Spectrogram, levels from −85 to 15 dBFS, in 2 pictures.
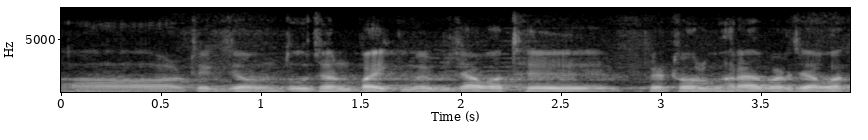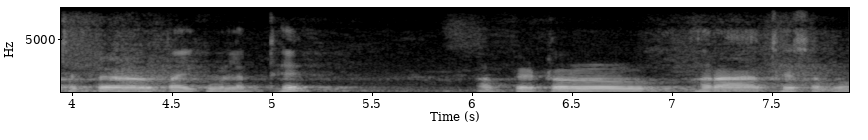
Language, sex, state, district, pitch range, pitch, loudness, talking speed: Chhattisgarhi, male, Chhattisgarh, Rajnandgaon, 120-130 Hz, 125 Hz, -19 LUFS, 175 wpm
